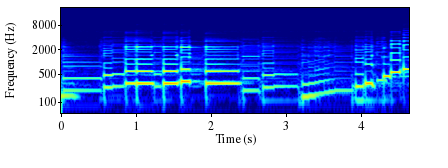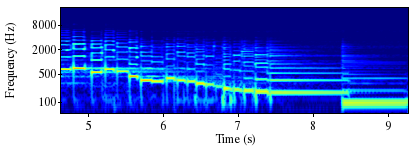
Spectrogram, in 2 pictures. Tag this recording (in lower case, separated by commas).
effects unit, electric guitar, guitar, plucked string instrument, speech, musical instrument, music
